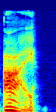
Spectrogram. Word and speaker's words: Ai: And it is the city of Ai. Now, again, in the Bible, when we read that, it's spelt AI, and it's not artificial intelligence, but it's pronounced Ai.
